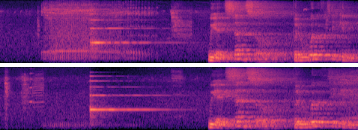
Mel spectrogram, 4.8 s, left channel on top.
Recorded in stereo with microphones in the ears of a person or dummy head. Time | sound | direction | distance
1.2 | a piano | 5° right (ahead or behind) | 0.6 m
2.8 | a man speaking | 65° left (ahead or behind) | 0.5 m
